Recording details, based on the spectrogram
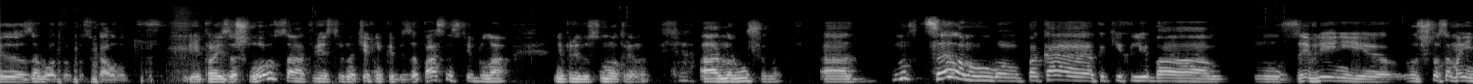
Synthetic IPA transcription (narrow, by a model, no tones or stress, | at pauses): zɐvo̞t̪vɨpʊskalˠvo̞t̪ipɾəɪzɐʂlˠo̞sɐːt̪vʲet̪st̪vʲɪnːətʲexnʲɪkəbʲɪzɐpasnəsʲtʲɪbɨlˠa | nʲɪpɾʲɪd̪ʊsmo̞t̪ɾʲɪnə | nɐɾuʂɨnə | nuft̪sɛlˠəmpɐkakɐkʲixlʲibə | zəjɪvlʲenʲɪjʂt̪osɐmɐi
